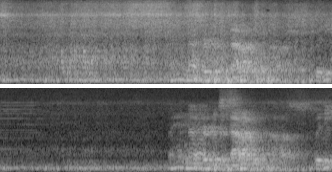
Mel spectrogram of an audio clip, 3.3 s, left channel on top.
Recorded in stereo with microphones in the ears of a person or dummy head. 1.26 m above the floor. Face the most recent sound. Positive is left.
turn(degrees=-5)  # may be behind; listen again after turning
